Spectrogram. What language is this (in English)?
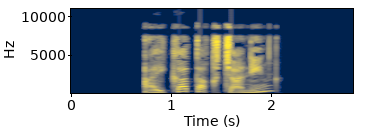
Yanahuanca Pasco Quechua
